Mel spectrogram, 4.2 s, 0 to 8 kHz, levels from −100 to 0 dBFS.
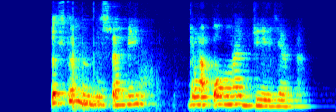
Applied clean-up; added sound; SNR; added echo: neural mask model DeepFilterNet 3.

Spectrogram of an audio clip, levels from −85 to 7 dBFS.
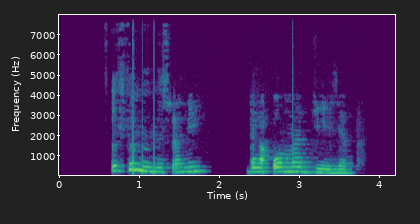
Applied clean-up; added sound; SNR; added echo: none; none; none; none.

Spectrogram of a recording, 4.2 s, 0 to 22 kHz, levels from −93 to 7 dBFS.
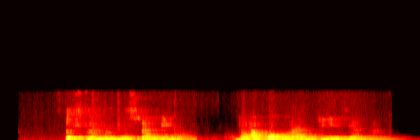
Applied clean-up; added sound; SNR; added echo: neural separator model SepFormer DNS4.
